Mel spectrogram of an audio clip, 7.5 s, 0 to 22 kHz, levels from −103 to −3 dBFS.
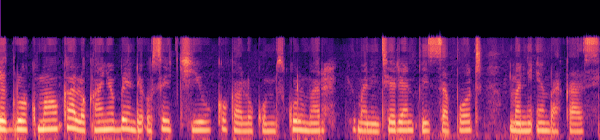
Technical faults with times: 0.00-7.51 Opus compression

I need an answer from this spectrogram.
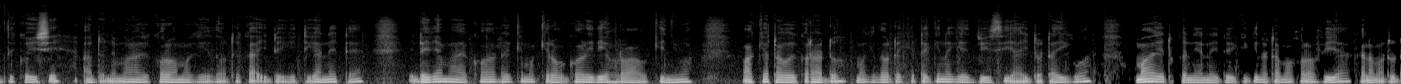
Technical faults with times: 10.64-14.02 overdone noise removal

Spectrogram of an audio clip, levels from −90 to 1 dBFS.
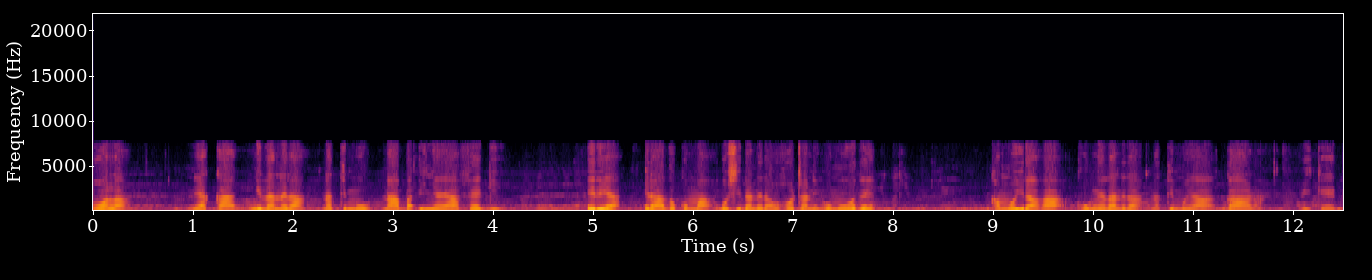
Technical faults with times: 0.00-12.50 4-bit ADPCM compression

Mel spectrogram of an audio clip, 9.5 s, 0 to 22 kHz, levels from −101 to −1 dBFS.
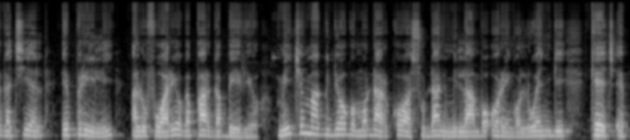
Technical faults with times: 0.00-9.46 Opus compression

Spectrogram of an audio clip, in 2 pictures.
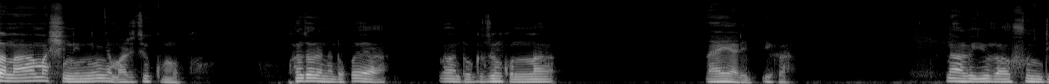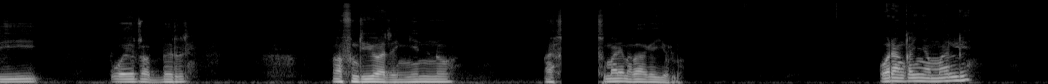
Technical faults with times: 2.14-2.59 playback stall
2.59-4.39 time-compressed catch-up
16.10-16.48 playback stall
16.48-17.22 time-compressed catch-up

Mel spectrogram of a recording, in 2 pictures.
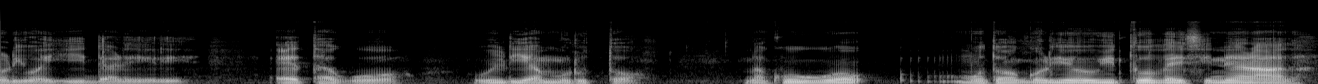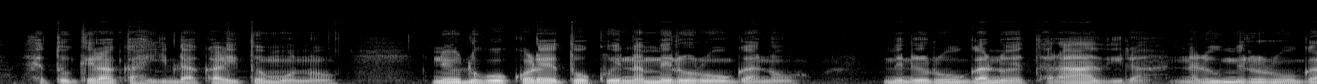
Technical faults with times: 0.00-26.36 wrong sample rate

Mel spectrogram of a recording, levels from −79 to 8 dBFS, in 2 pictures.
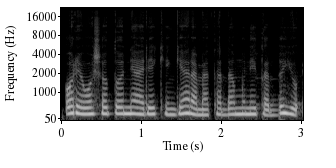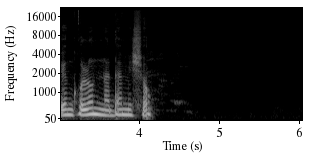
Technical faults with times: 2.65-2.74 burst of packet loss

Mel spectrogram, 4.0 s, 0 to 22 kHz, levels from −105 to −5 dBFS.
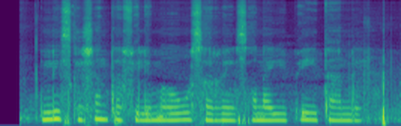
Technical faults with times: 0.00-4.01 crude rate conversion

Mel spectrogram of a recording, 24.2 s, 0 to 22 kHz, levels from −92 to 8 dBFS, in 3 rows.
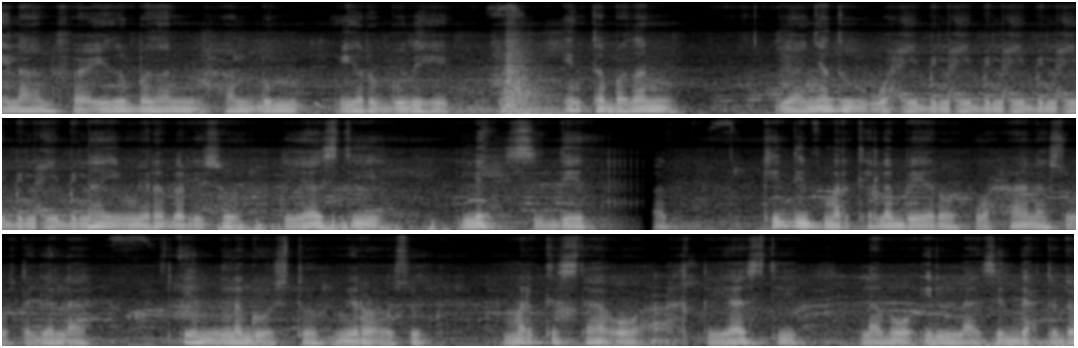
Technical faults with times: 7.10-8.71 broken-record loop
12.60-13.09 AAC frame loss with concealment
21.00-21.11 AAC frame loss with concealment

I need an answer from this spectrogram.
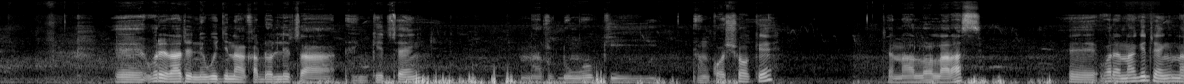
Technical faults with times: none

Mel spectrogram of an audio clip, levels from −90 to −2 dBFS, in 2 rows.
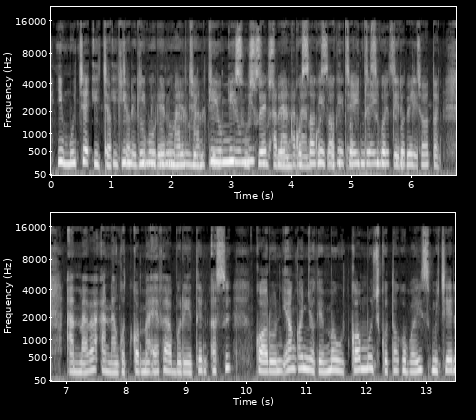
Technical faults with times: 0.90-6.10 doubled audio track

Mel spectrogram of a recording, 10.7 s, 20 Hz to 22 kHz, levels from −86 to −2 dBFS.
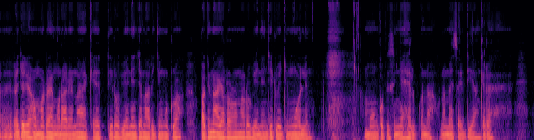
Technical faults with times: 0.00-10.69 Opus compression

